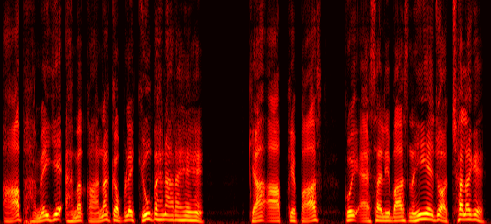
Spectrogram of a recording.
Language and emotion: Urdu, angry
